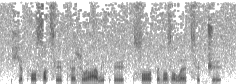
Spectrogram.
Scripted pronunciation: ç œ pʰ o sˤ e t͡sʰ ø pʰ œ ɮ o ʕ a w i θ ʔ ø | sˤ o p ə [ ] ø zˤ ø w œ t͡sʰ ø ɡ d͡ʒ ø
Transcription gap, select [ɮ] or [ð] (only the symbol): ð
